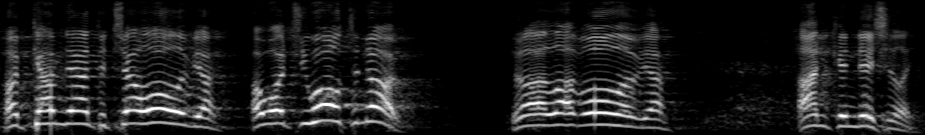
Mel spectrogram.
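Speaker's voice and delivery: high, declaiming party announcement; God. Acted. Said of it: "And then God's like".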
